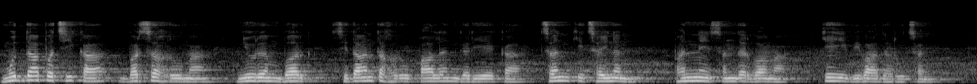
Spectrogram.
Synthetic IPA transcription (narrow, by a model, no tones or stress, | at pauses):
mud̪ːapʌt͡sʰikabʌrsʌɦʌɾuma | njuɾembʌrɡsid̪ʱant̪ʌɦʌɾupalʌnɡʌɾiekat͡sʰʌnkit͡sʰʌjnʌn | bʱʌnːesʌnd̪ʌrbʱʌma | keɦibiβad̪ʱɦʌɾut͡sʰʌn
